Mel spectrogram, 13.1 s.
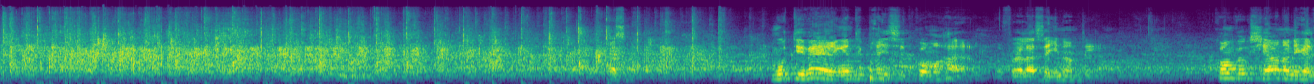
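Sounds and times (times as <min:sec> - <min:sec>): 
audience applause: 0:00.0 - 0:09.0
speech: 0:07.7 - 0:11.2, 0:12.2 - 0:13.1.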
